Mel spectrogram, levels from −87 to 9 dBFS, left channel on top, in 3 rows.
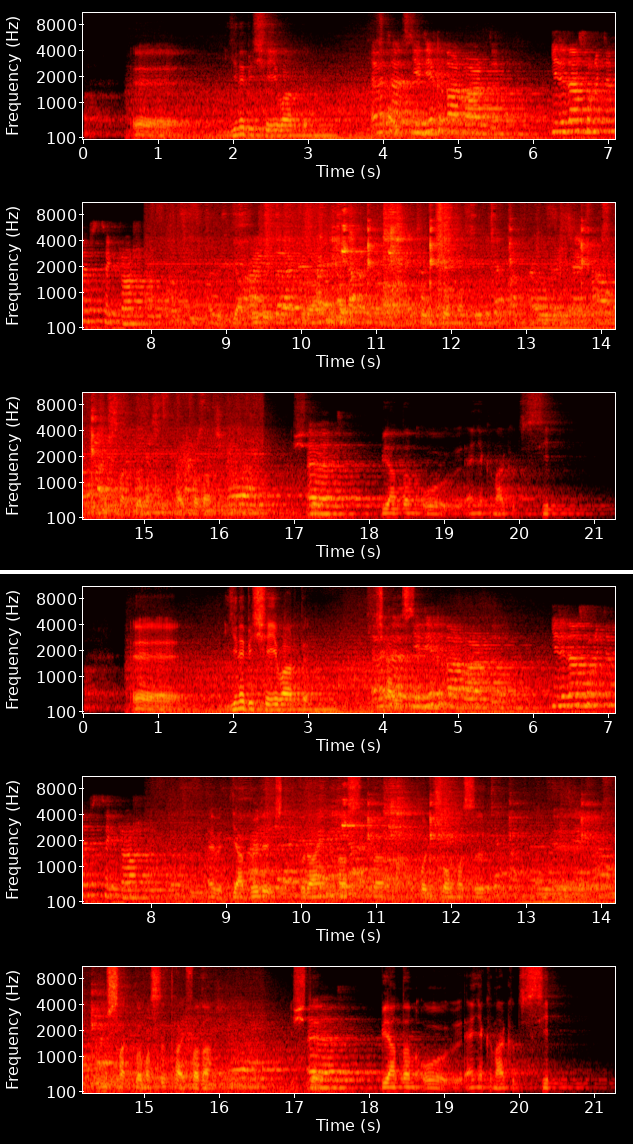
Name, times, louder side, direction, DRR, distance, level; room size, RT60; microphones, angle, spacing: Car passing by, 0.5-17.8, right 1 dB, 60° right, 1.1 m, -43 dB
voice 1, 0.6-1.3 1.9-3.0 3.8-4.5 8.7-11.1 11.6-12.5 13.3-14.1 14.3-16.0 16.9-17.4 18.1-20.4, right 4 dB, 40° right, 12 dB, 0.5 m, -34 dB
voice 2, 3.8-5.7 6.2-7.9 17.1-17.5, equal, 15° left, -2 dB, 1.7 m, -31 dB
sound 1, 7.9-16.6, left 3 dB, 35° left, 0.7 m, -33 dB
13.5 x 10.0 x 4.9 m, 2.9 s
head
